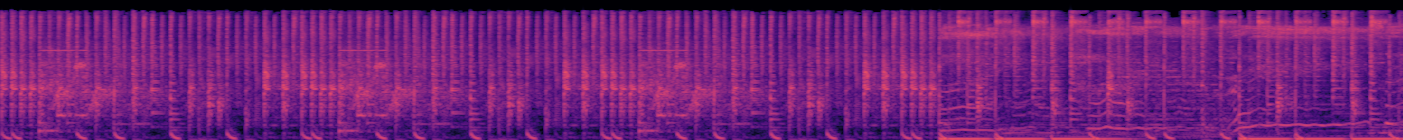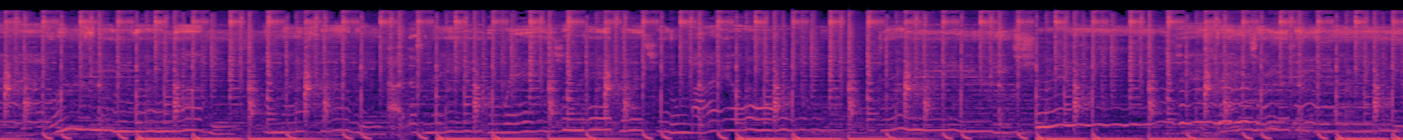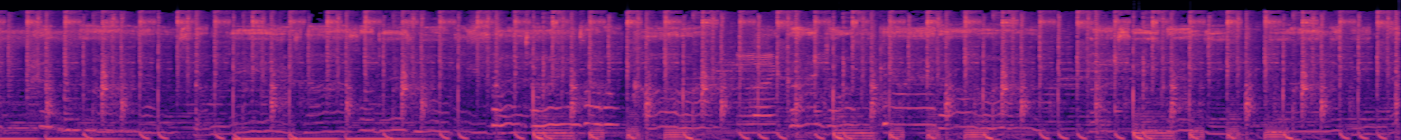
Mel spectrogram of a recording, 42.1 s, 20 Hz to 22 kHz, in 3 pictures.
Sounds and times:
Drum and bass: 0.0s - 42.0s.

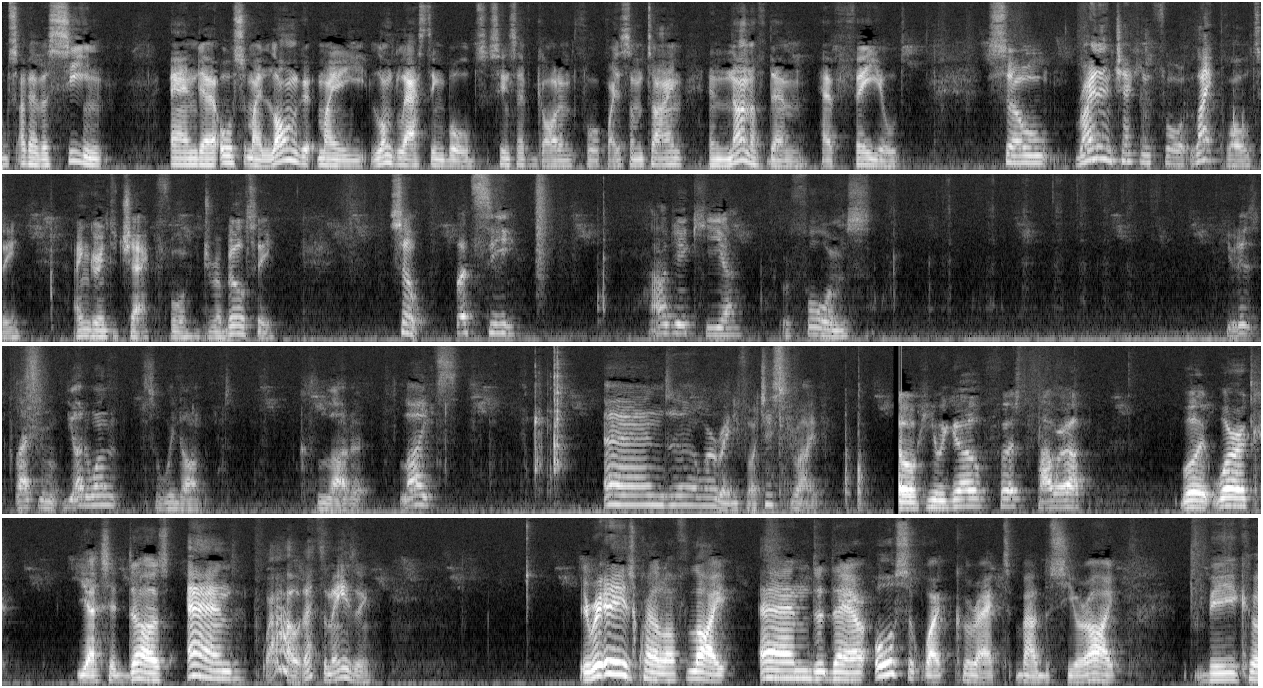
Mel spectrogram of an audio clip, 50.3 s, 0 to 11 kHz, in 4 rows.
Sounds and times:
Speech: 0.0s - 1.1s, 1.7s - 9.0s, 9.9s - 15.4s, 16.5s - 17.8s, 19.0s - 21.3s, 24.8s - 27.3s, 28.2s - 29.8s, 31.2s - 33.4s, 34.2s - 36.1s, 37.0s - 37.9s, 38.5s - 41.5s, 43.5s - 49.0s, 49.6s - 50.3s.

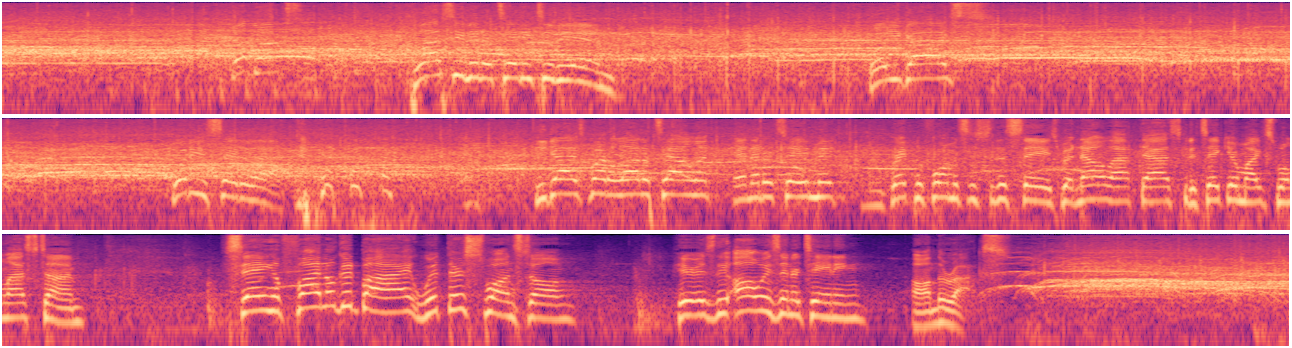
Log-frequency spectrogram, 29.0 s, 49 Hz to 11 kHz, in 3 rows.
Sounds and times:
Narration, monologue: 3.0s - 4.7s, 13.6s - 26.9s
Male speech, man speaking: 3.1s - 4.6s, 6.5s - 7.4s, 11.0s - 11.8s, 13.7s - 20.0s, 21.0s - 23.6s, 24.4s - 26.9s.

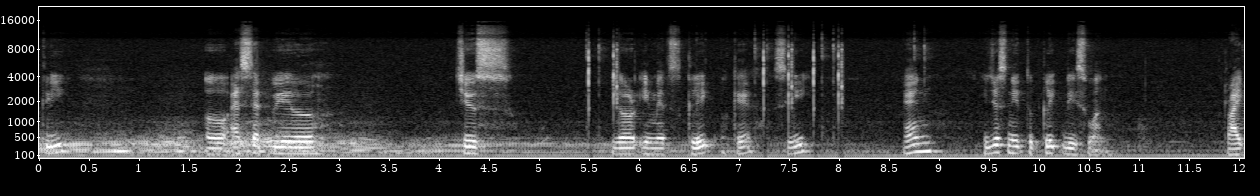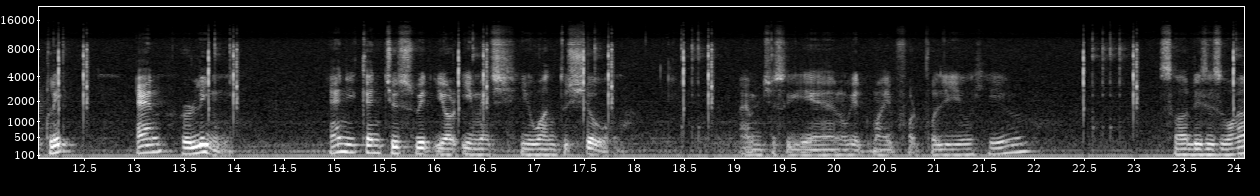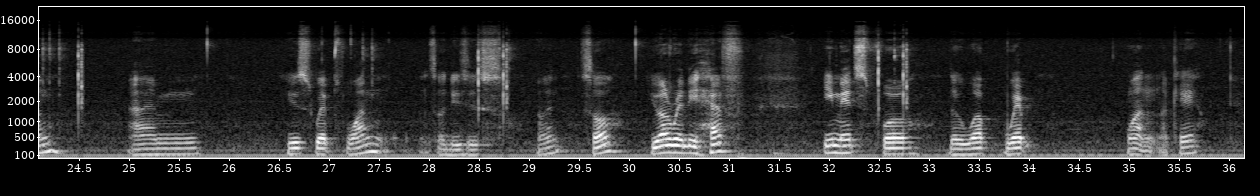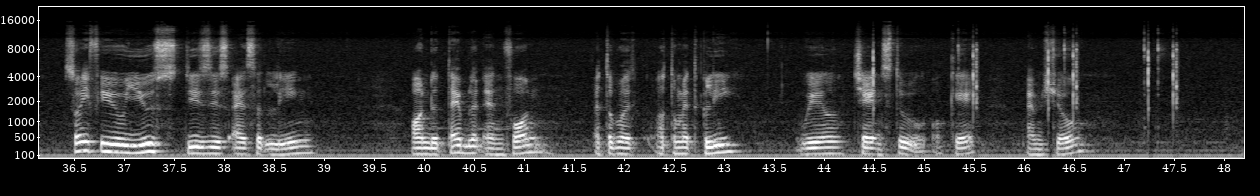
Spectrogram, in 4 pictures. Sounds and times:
Speech: 0.0s - 0.4s, 1.7s - 2.9s, 4.2s - 4.8s, 5.8s - 7.8s, 8.7s - 10.8s, 11.9s - 12.4s, 13.0s - 14.1s, 15.0s - 18.0s, 19.1s - 22.0s, 23.3s - 24.4s, 25.0s - 25.8s, 26.6s - 31.2s, 32.0s - 34.1s, 35.0s - 35.8s, 36.4s - 39.0s, 39.9s - 46.7s.

